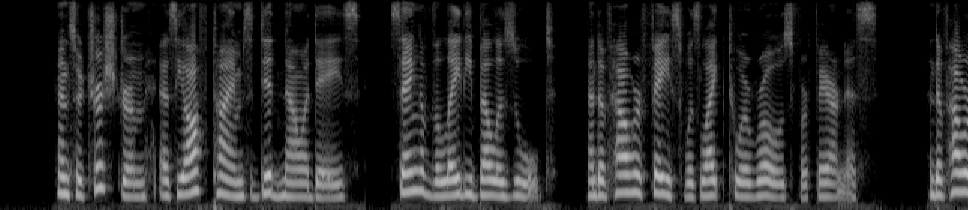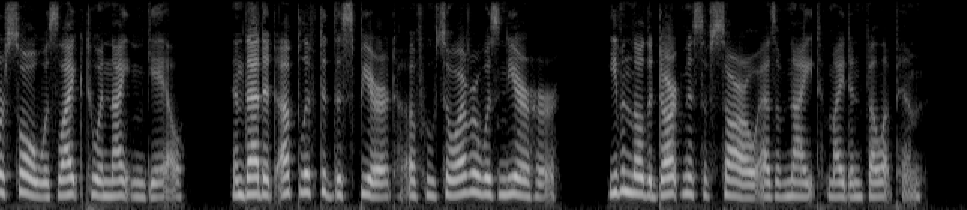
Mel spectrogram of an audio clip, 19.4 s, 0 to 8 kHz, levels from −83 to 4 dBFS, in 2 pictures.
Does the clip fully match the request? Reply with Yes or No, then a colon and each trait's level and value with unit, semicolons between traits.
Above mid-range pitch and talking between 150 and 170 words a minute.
No: high, 215 Hz; average, 185 wpm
